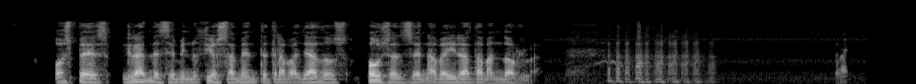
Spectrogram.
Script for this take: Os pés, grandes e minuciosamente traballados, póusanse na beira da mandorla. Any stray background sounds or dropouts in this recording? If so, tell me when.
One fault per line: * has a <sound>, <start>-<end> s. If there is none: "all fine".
* has a laugh, 5.6-7.2 s
* has a laugh, 8.4-8.5 s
